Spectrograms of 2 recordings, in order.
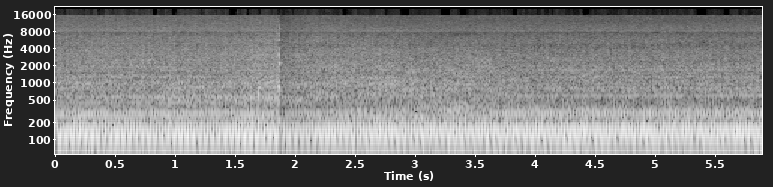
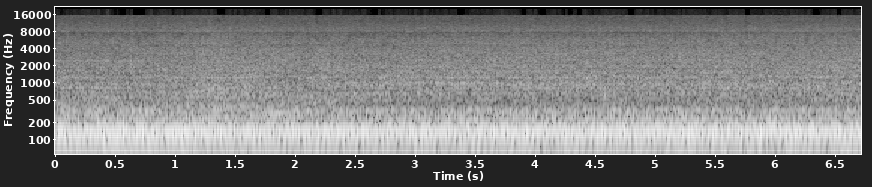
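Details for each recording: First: GMC truck, freshly built small-block V8 on first start with headers: low, steady, even burble at idle with no knocks; healthy, apart from an exhaust leak and an occasional backfire. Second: GMC truck with headers, first start after build: deep steady idle with a loose puffing chuff under the rumble; exhaust leak to fix, oil pressure good.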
